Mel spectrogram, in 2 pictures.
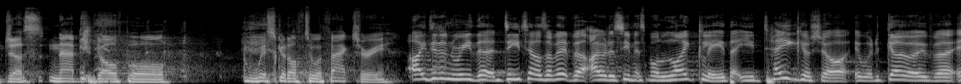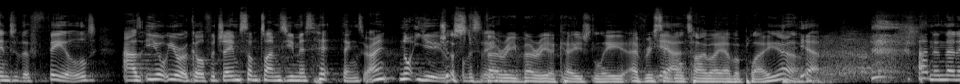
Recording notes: Live from Leicester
